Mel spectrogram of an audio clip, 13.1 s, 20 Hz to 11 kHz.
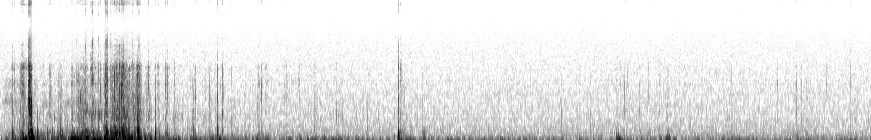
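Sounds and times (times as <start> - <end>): underwater stream noise: 0.0 - 13.0
underwater knocks and clicks: 0.1 - 6.4.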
